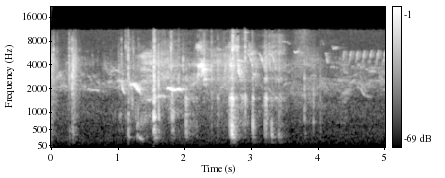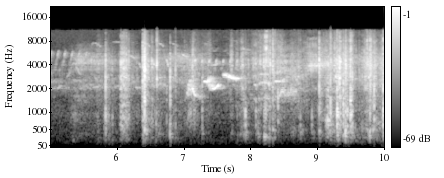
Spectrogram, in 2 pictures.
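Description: Garden birds chirping, with a quick high trill about four and a half seconds in, amid frequent short clicks and flutters.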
